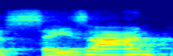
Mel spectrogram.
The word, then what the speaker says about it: saison: It's a it's a saison. Am I saying that right? Saison.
